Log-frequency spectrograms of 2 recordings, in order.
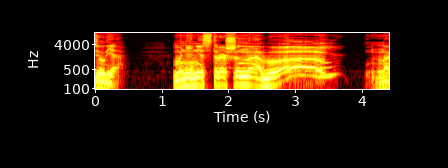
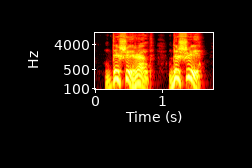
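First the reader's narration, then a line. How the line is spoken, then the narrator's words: Sharp shout. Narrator (Russian): прикрикнул я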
